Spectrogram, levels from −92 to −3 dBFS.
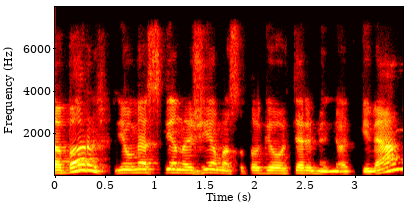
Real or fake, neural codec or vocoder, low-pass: real; none; 7.2 kHz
